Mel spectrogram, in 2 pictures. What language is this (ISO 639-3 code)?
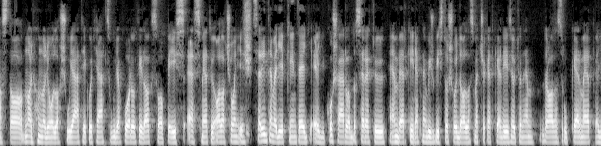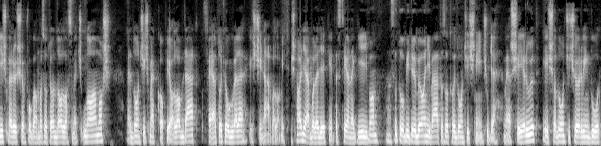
hun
